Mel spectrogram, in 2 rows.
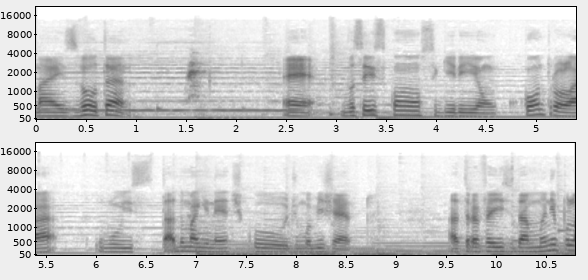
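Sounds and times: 
speech: 0.0 - 1.7, 2.5 - 8.7, 9.5 - 10.7
dog barking: 1.5 - 1.8.

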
